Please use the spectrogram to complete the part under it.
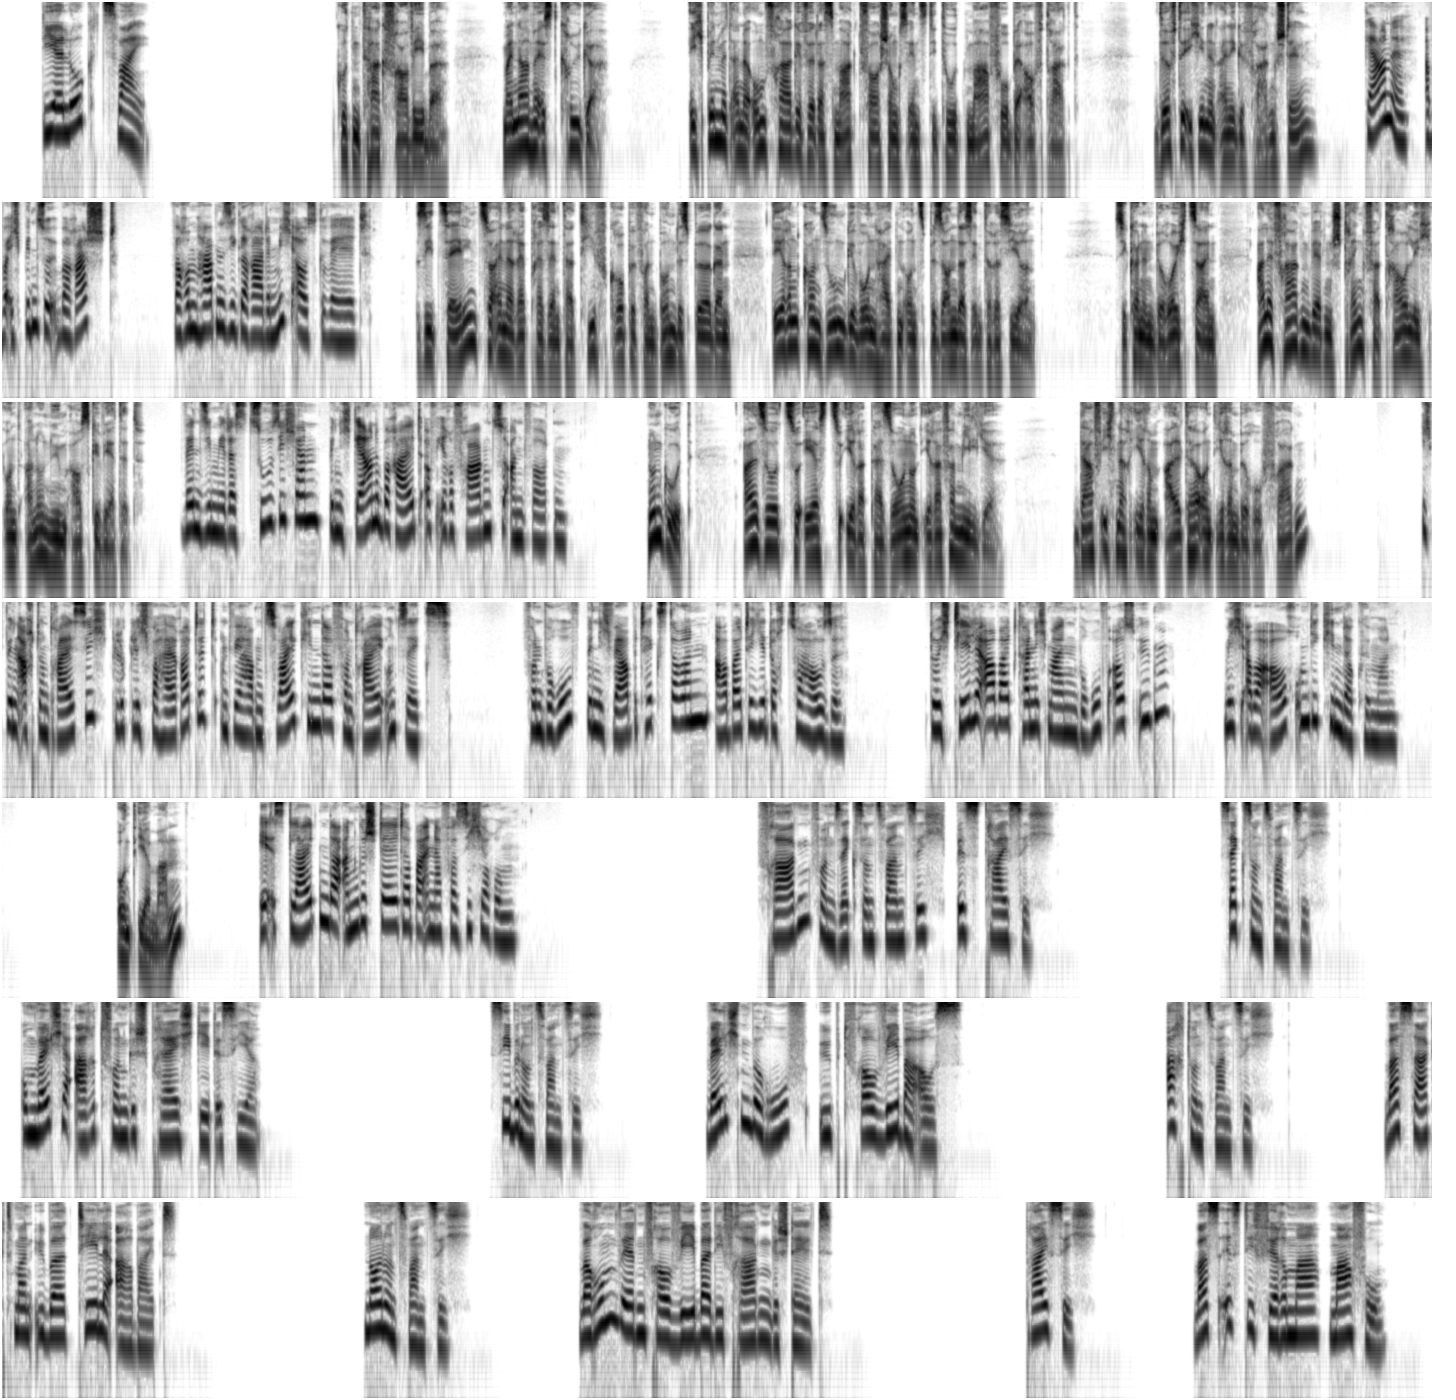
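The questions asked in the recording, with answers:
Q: Um welche Art von Gespräch geht es hier?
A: Eine Umfrage zur Marktforschung

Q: Welchen Beruf übt Frau Weber aus?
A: Werbetexterin

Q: Was sagt man über Telearbeit?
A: Man kann zu Hause arbeiten und sich um die Kinder kümmern

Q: Warum werden Frau Weber die Fragen gestellt?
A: Sie gehört zu einer Repräsentativgruppe von Bundesbürgern

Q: Was ist die Firma MAFO?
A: Ein Marktforschungsinstitut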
